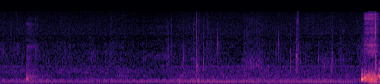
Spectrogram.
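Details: Domestic cat purring while on homegrown catnip, a low, steady, pulsing rumble throughout, with faint clicks and rustles and a sudden loud noise at the very end.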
